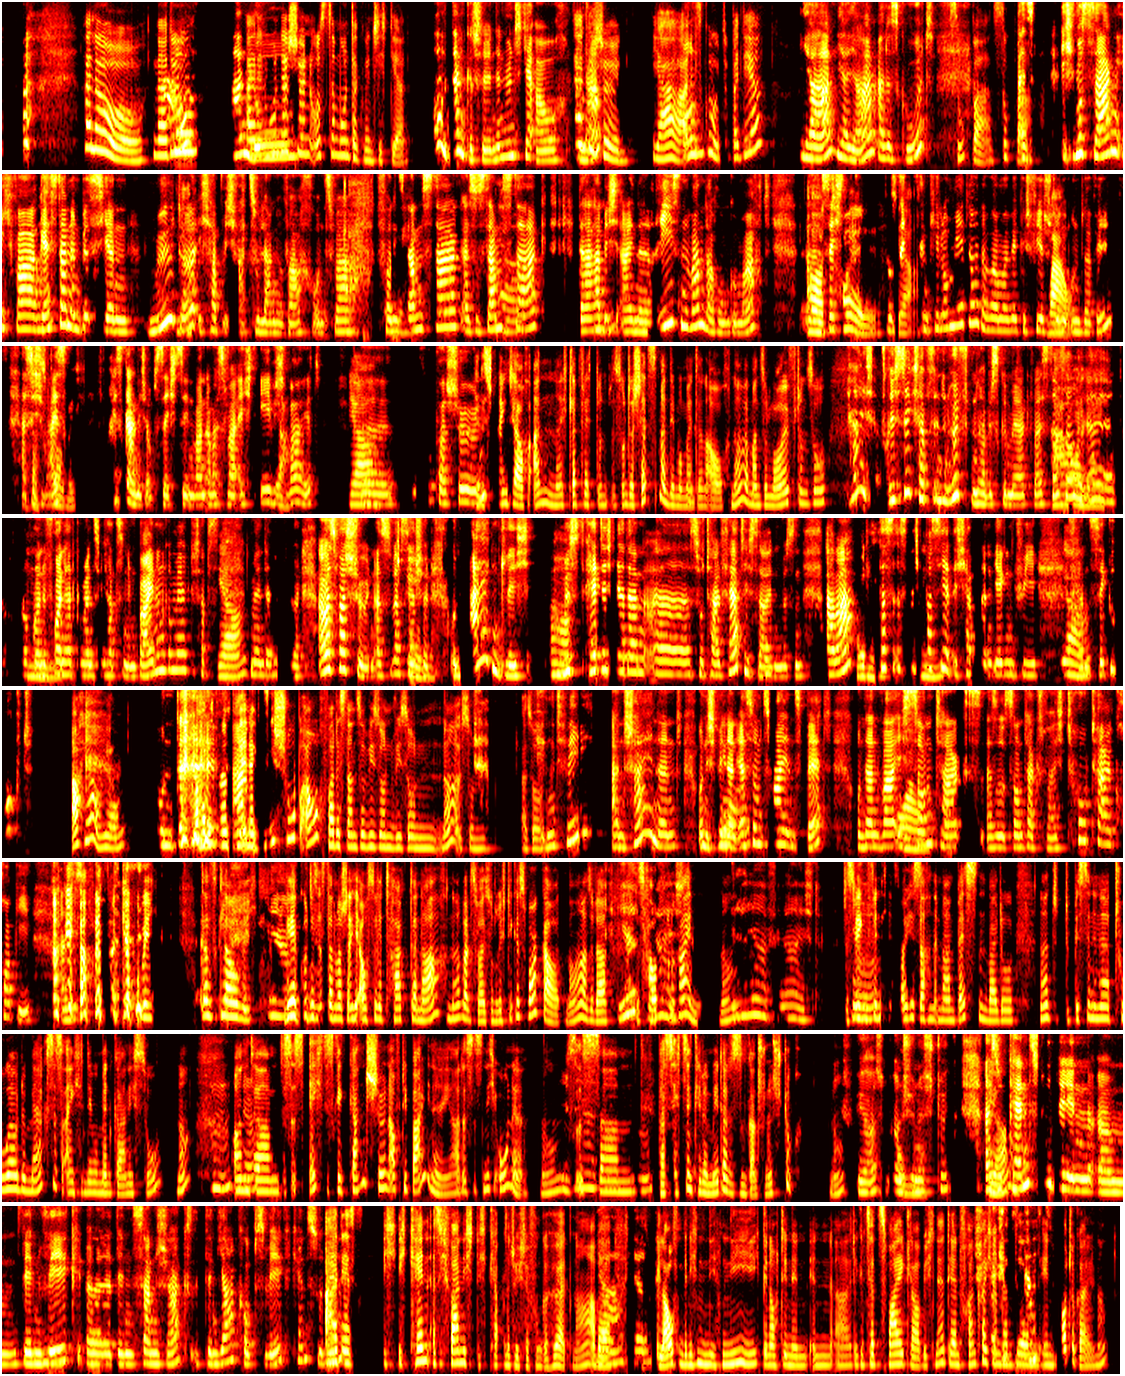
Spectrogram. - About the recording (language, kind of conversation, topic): German, unstructured, Was ist deine Lieblingsmethode, um neue Energie zu tanken?
- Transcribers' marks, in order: chuckle; other noise; distorted speech; other background noise; unintelligible speech; static; stressed: "eigentlich"; unintelligible speech; laugh; tapping; unintelligible speech; laughing while speaking: "Okay, ja, das glaube ich"; unintelligible speech; laugh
